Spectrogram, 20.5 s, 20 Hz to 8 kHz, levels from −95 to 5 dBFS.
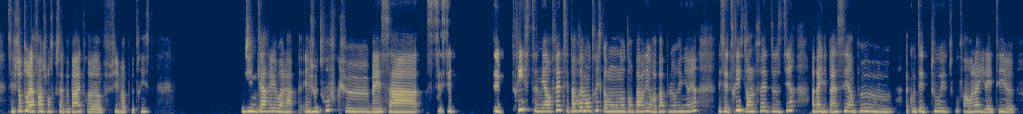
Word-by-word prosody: C'est 225 - -2
surtout 265 +7 +4
à - - +7
la 225 - +10
fin, 240 +1 +2
je - - -8
pense 220 -1 -4
que 220 - -15
ça 210 -3 -2
peut 205 0 -6
paraître, 210 +1 +1
heu, 190 -1 -3
un 185 0 -2
film 210 +2 -5
un 195 - -2
peu 190 0 -11
triste. 220 +3 -7 1.8
Jim 240 +1 +3
Carrey, 235 -1 +2
voilà 205 -3 0 0.2
et 220 +2 +1
je 220 +2 +1
trouve 315 +8 0
que, 215 -2 -1
beh, 205 +2 +1
ça 200 -2 +3
c'est - - -8
c'est 225 +2 -4 0.8
c'est 250 -2 +7 0.3
triste, 345 -2 +5
mais 230 0 0
en 230 - +2
fait, 320 +6 +3
c'est 255 - -4
pas 250 - +2
vraiment 270 +1 +1
triste 300 +2 -2
comme 230 -2 -1
on 220 0 -1
en - - 0
entend 225 0 -3
parler. 230 +3 0
On 225 - -2
va 200 - -3
pas 210 +2 -2
pleurer, 215 +1 -5
ni 220 0 -3
rien. 275 +6 -1 0.4
Mais 220 - -3
c'est 235 0 0
triste 310 +6 +6
dans 230 -1 +1
le 230 - -1
fait 270 +4 -4
de 230 0 -4
se 220 - -3
dire: 270 +8 -1 0.4
«Ah, 230 - +1
bah, 240 - +5
il 220 - +1
est - - -2
passé 220 +4 -1
un 230 -2 0
peu, 215 +3 -5
heu, 215 -4 -3 0.2
à - - -6
côté 225 +3 -2
de 210 - -5
tout 245 +4 -3
et 220 -2 -3
tout». 230 +4 -16
Enfin, 215 -4 -8
voilà, 215 +3 0
il 215 -3 -4
a - - -3
été, 200 +2 -4
heu, 190 0 -6
225 Hz, 225 wpm, -23 LUFS, 210-240 Hz, 1.8 s, la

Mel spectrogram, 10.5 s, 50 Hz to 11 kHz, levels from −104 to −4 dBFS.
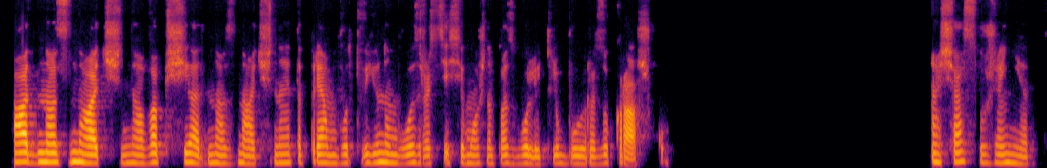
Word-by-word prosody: Однозначно, 175 -3 +5
вообще 175 +2 +1
однозначно! 155 -1 -2
Это 165 0 -4
прям 160 -1 0
вот 160 +1 -6
в - - -8
юном 165 0 0
возрасте 150 -1 -4
се - - -5
можно 150 -1 -5
позволить 145 -2 -3
любую 150 -1 -3
разукрашку. 150 +2 -2 2.6
А 175 - +1
щас 180 +2 -1
уже 160 0 -4
нет. 150 -5 -4
160 Hz, 105 wpm, -26 LUFS, 150-170 Hz, 2.6 s, Однозначно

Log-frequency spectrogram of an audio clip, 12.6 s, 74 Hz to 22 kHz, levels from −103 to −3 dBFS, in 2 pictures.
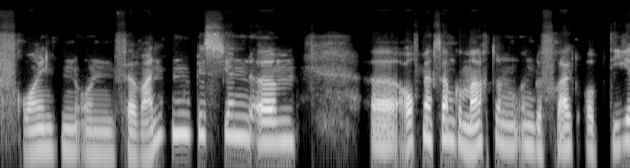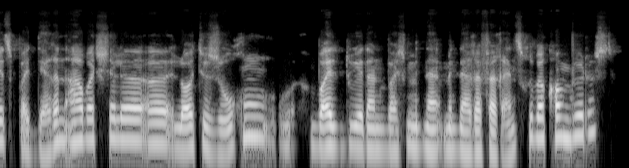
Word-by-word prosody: Freunden 140 +1 -3
und 125 -2 -7
Verwandten 215 - 0
'n - - -11
bisschen, 225 -1 -2
ähm, 180 0 +4 0.7
äh, - - 0
aufmerksam 180 - +3
gemacht 155 +2 +3
und 160 -4 -4
und 155 -1 -4
gefragt, 145 +1 0
ob 140 -3 -4
die 155 +2 -8
jetzt 185 -2 -2
bei - - -3
deren 155 +9 -2
Arbeitsstelle, 190 -1 +2
äh, - - -9
Leute 145 +1 +1
suchen, 160 +12 -3
w 155 +1 -12 0.2
weil 150 0 +4
du 150 +1 -11
ja 150 -1 +2
dann 140 -1 -1
Beispiel 135 +3 -5
mit 150 0 -4
'ner 140 -1 +1
mit 140 0 -4
'ner 130 -1 0
Referenz 130 - -1
rüberkommen 205 0 +3
würdest? 225 +4 -3
155 Hz, 160 wpm, -23 LUFS, 140-190 Hz, 0.7 s, ähm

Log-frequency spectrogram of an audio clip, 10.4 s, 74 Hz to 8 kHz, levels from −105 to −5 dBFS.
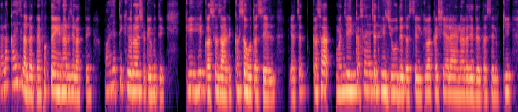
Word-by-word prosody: त्याला 195 +4 -6
काहीच 245 +2 -3
लागत 165 -3 +3
नाही, 155 0 -2
फक्त 185 +1 -6
एनर्जी 175 -2 +3
लागते. 155 0 -4 0.3
माझ्यात 200 +5 -7
ती - - -7
क्युरिओसिटी 185 -2 +1
होती 160 -1 -2 0.5
की 185 - -3
"हे 195 0 -1
कसं 165 +1 +2
जा 155 -1 +5 0.2
कसं 185 +1 +2
होत 160 -2 +4
असेल? 145 -2 0 0.3
याच्यात 150 +2 -7 0.2
कसा, 180 +2 +2 0.2
म्हणजे 175 +2 +3
कसा 180 +2 -5
ह्याच्यात 185 0 -2
हे 180 - +5
जीव 170 0 0
देत 160 -1 +3
असतील? 150 0 0
किंवा 165 +1 +1
कशी 160 +1 -3
याला 160 -1 0
एनर्जी 155 0 +1
देत 150 0 -1
असेल? 150 0 -5
की 170 0 -2
165 Hz, 195 wpm, -27 LUFS, 155-185 Hz, 0.5 s, जा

